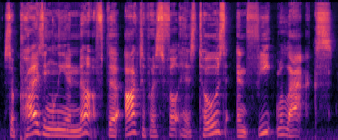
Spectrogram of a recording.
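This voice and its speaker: Narrating a storybook for young listeners, a female children's book reader takes a slow, deliberate pace. Her pitch moves expressively and with liveliness throughout the read-aloud.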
